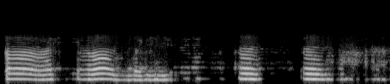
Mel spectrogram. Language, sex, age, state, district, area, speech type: Sanskrit, female, 18-30, Karnataka, Dakshina Kannada, rural, conversation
